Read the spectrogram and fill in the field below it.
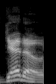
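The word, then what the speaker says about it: Gedo: Bobby Heenan is like so how do you pronounce his name and T's like oh it's ghetto he's like so ghetto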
